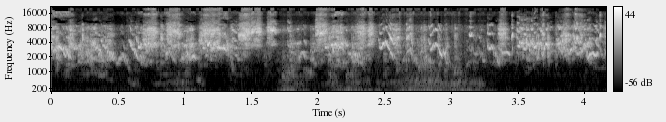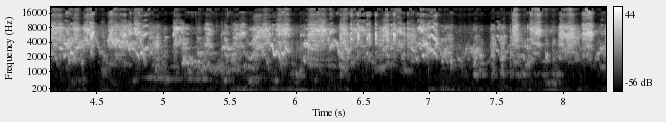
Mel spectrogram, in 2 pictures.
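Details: Budgerigar breeding pair chirping: dense, continuous high warbling chatter with squawky notes, occasional low thumps.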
